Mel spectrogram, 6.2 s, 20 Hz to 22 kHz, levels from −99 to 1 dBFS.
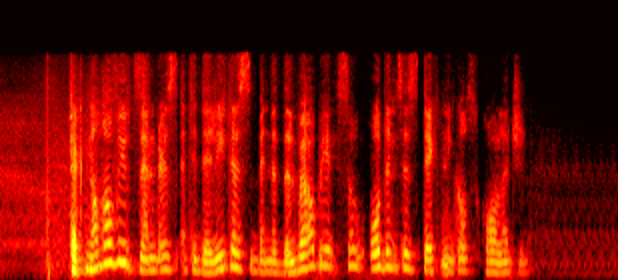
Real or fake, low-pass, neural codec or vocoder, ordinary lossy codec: fake; 9.9 kHz; codec, 16 kHz in and 24 kHz out, 0.4 kbps, LongCat-Audio-Codec, fine tuned four codebook decoder; AAC, 64 kbps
